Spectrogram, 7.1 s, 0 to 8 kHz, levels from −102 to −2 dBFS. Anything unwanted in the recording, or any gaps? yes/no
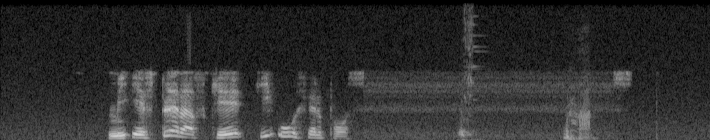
yes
